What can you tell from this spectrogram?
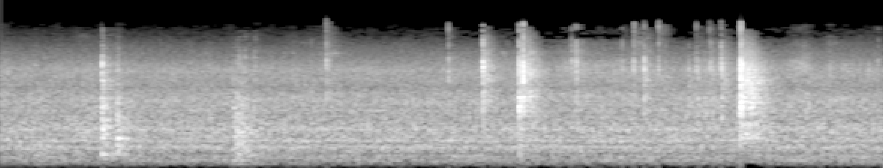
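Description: Cured fiberglass-and-resin duct cracking and popping as it is worked off its mold, releasing from the surface. There are sharp cracks about a second in and two near four seconds, and the loudest comes just after six seconds, over a steady hiss.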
